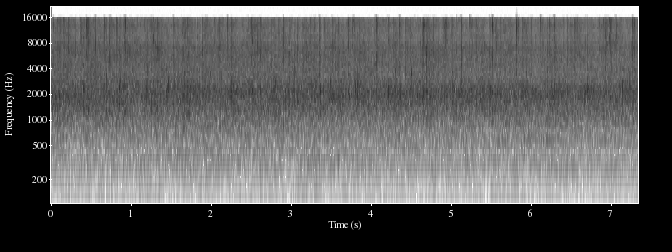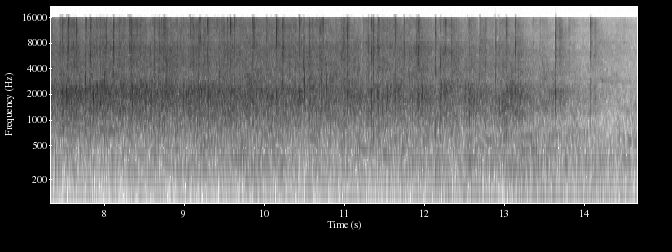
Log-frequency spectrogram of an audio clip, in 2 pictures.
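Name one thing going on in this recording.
An audience claps loudly in a large echoing hall.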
